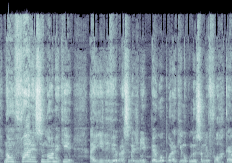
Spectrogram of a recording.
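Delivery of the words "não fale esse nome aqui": higher-pitched, sharp order; angry demon command. Retold or imitated. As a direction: imitate an angered demon forbidding it. Demon angrily forbids the name.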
